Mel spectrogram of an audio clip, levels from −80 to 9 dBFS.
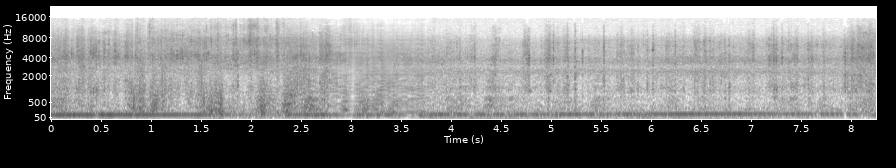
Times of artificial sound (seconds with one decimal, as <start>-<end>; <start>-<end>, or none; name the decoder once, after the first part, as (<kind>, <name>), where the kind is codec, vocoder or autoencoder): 2.8-3.8 (vocoder, BigVGAN v2)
